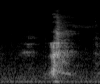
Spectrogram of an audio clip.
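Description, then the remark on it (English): One short, breathy burp erupts briefly against a quiet background, with no one talking around it. “Oh, yeah, I had that burp built up, man.”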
